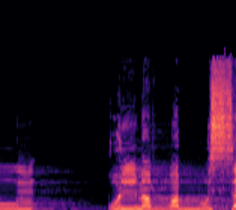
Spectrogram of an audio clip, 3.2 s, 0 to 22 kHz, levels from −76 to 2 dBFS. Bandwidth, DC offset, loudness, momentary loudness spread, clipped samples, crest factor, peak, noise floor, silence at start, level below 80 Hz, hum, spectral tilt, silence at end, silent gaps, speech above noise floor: 16.5 kHz; under 0.1%; -21 LUFS; 14 LU; under 0.1%; 20 dB; -4 dBFS; -59 dBFS; 0 s; -72 dBFS; none; -1 dB/octave; 0 s; none; 39 dB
